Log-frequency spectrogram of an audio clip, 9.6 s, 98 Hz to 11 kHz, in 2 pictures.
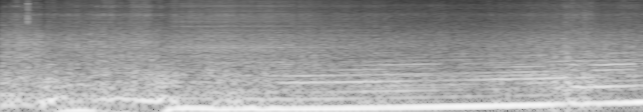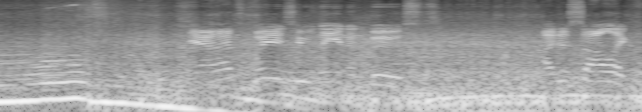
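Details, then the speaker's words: Turbo Honda Civic street car (600hp build) pulls under boost then lifts off with a sharp hissing rush as revs drop; blow-off valve with new heavier spring vents properly, sounding slightly higher-pitched; idle AFR about 13.5–14:1. "it also sounds a little bit more like high pitched which is kind of cool I didn't think that it was going to affect the sound of the blowoff valve I don't know if you guys are going to be able to hear it at all but I'll try to give you guys a little bit of blof valve sound"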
